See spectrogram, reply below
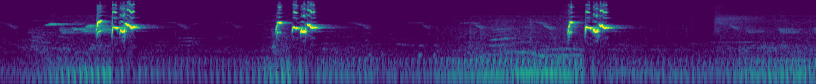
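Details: Sooty-headed bulbul singing: three short, bright chirpy phrases spaced a few seconds apart, over a steady low hum and faint background rumble.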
